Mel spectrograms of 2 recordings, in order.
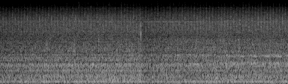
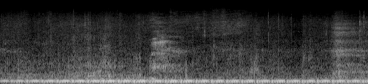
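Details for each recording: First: Ecotec four-cylinder car at a salvage auction: steady, even idle with a smooth low hum and no knocking or misses; sounds healthy. Normal idle. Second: Car at a Copart lot, AC on, after a light rev: rough, lumpy idle with an uneven thump about three times a second, engine shaking on its mounts. Severe misfire.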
